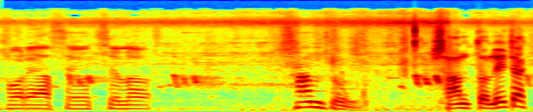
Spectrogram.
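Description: Men's voices talking in short, quick phrases, with a brief pause about a second in.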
